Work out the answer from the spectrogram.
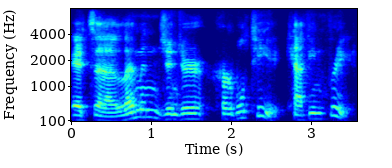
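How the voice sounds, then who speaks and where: A man's voice: mid-range voice, expressive, measured pace, darkish tone. A young man co-hosting a casual comic-book live stream in a laid-back, joking way. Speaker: co-host.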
